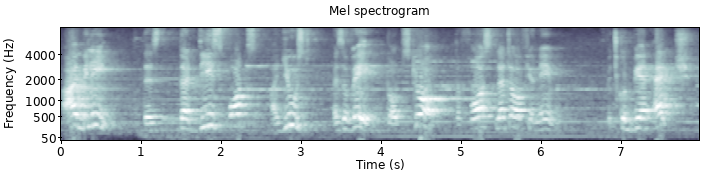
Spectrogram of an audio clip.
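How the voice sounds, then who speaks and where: A teenage student acting a composed, methodical detective in a stage play, speaking formally and deliberately. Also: mid-range voice, lively intonation, natural voice. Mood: deliberate, probing. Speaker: student actor in a school play. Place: school stage, indoors. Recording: very echoey school stage, music behind.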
